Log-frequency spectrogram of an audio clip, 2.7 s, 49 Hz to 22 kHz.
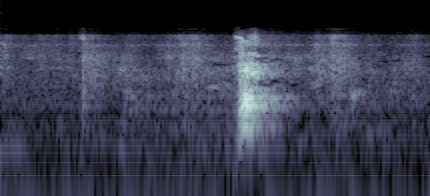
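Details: Pearl, a 9-month-old Samoyed, stands with her feet on the counter watching a moth indoors. She gives one short, sharp bark midway, with a few faint softer sounds before and after in an otherwise quiet room.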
